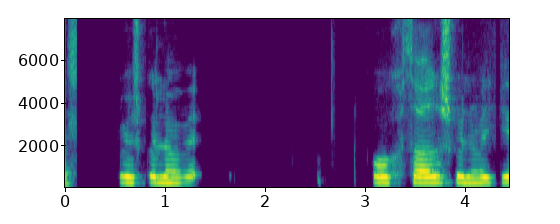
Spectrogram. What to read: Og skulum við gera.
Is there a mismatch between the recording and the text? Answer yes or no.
yes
